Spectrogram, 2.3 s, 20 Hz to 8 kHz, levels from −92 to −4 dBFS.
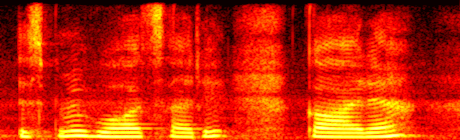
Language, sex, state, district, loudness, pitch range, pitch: Hindi, female, Jharkhand, Ranchi, -16 LUFS, 235-275 Hz, 250 Hz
